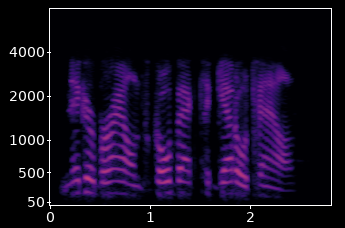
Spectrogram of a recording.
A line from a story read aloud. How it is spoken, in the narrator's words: The white kids shouting out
